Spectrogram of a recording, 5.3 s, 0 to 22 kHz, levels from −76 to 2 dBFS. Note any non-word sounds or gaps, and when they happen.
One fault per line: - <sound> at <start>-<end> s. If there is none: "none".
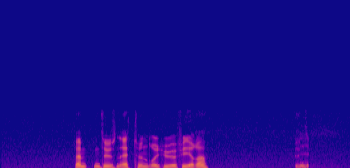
- laugh at 4.4-4.6 s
